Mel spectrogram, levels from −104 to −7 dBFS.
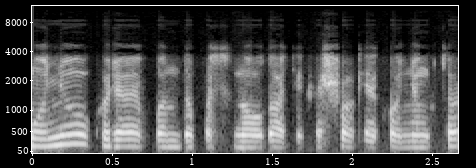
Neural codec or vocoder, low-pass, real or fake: none; 10.8 kHz; real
